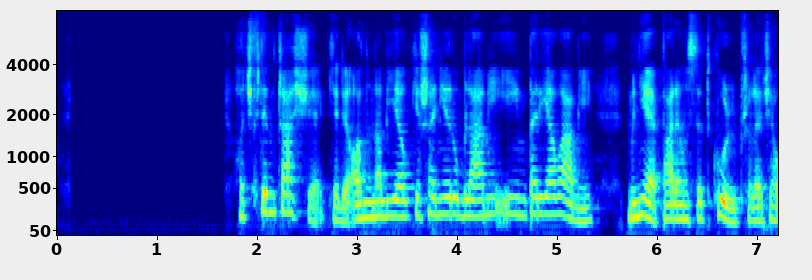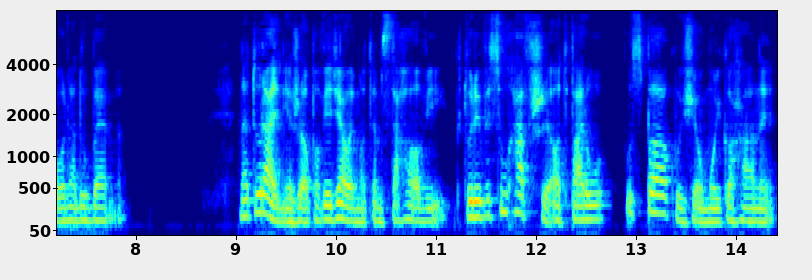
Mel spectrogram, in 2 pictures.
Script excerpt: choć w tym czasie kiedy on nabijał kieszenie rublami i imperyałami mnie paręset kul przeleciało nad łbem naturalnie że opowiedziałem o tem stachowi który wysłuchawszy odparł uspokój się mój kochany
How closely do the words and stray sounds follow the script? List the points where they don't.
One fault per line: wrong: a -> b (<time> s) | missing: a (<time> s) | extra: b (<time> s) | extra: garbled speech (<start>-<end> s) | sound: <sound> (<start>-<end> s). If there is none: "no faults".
no faults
